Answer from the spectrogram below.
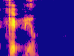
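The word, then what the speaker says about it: Caepio: En latín sería Quepio. Es muy curioso que sepamos que en el latín clásico la C tenía la pronunciación de la K.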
